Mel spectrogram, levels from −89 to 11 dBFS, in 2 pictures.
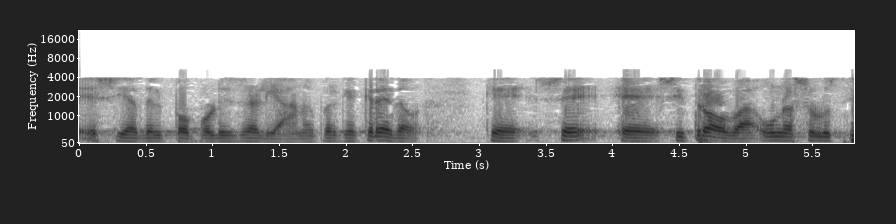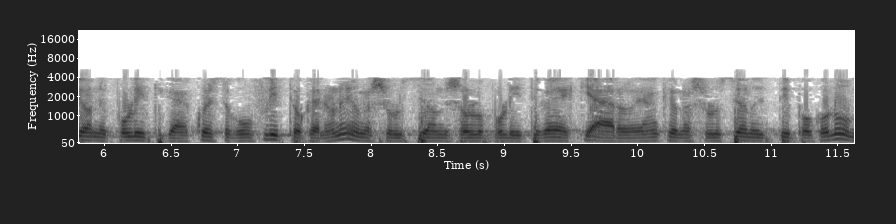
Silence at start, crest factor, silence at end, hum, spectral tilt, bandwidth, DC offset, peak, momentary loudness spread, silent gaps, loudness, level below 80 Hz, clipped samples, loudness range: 0 s; 12 dB; 0 s; none; -9.5 dB/octave; 5.4 kHz; 0.4%; 0 dBFS; 5 LU; none; -13 LUFS; -30 dBFS; 0.7%; 3 LU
